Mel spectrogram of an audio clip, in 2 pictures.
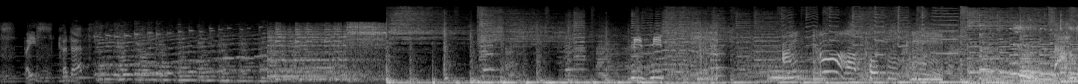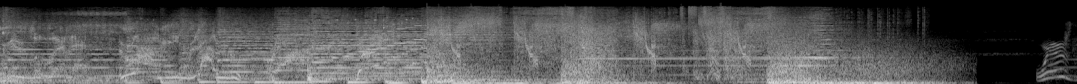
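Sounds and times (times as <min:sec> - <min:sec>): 
speech: 0:00.3 - 0:02.8, 0:06.3 - 0:07.1
dramatic podcast intro music with sustained tones: 0:01.0 - 0:21.1
crashing booming hits: 0:15.0 - 0:17.2, 0:18.4 - 0:20.4.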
